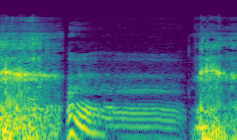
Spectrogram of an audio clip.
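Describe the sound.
A voice imitates the snoring of a worn-out man asleep, drawing out one long, rasping, low-pitched snore with a rough, guttural texture. Steady background noise can be heard before and after the snore.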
